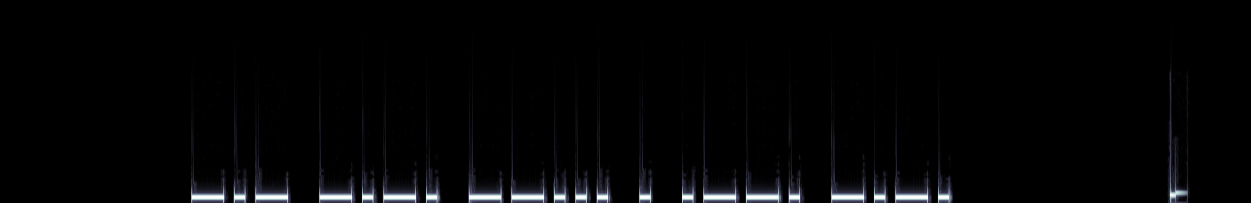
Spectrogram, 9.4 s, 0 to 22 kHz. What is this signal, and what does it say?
Morse code, heard as a keyed tone, about 15 wpm, 700 Hz. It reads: KC7EPC
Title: USA Call Signs Repeated 3x 15wpm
